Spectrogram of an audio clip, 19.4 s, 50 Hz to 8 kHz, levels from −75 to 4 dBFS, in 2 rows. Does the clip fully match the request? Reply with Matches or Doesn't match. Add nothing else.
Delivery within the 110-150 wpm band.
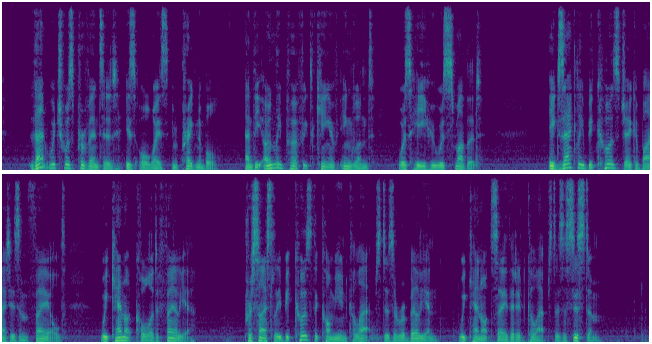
Matches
